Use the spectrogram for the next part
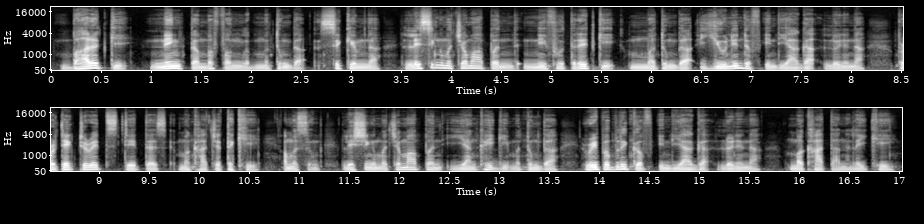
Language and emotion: Manipuri, neutral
